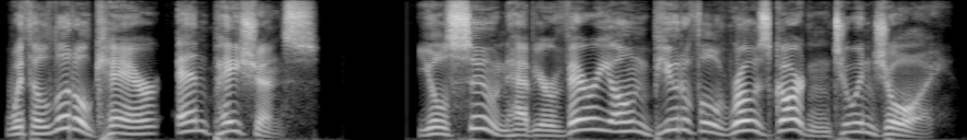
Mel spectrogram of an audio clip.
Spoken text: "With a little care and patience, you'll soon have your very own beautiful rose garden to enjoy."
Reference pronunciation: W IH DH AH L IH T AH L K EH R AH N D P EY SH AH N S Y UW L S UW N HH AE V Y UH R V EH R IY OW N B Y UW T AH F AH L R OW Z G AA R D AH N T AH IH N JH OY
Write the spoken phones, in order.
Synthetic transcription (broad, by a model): W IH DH AH L IH T L K EH R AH N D P EY SH AH N S Y UW L S UW N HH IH V Y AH R V EH R IY OW N B Y UW T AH F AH L R OW Z G AA R D N T AH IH N JH OY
